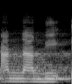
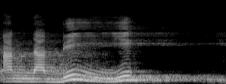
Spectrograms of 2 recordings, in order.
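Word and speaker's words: النبي: Allah subhanahu wa ta'ala WA tarkey atau ditinggalkan enggak pakai Hamzah eh jadi boleh bacanya an-nabi e ada bacanya Anne byj boleh Hai wow aksaro namun yang paling banyak tidak menggunakan Hamzah ya pakai ya ya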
